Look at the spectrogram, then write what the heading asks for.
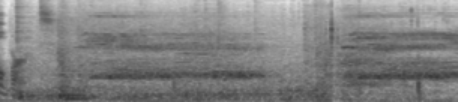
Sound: dinosaur toy roars

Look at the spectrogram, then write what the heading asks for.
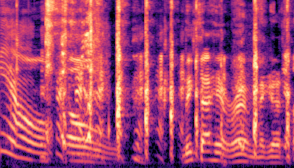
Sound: everyone laughs

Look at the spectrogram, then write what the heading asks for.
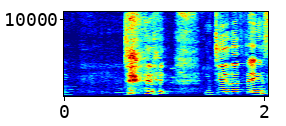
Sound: chuckles

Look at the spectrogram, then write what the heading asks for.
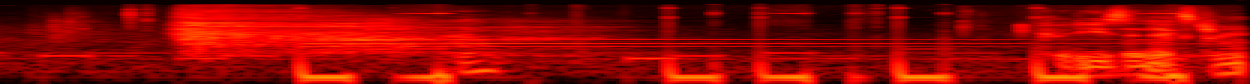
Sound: sighs heavily

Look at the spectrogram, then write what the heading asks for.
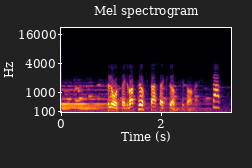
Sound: Swedish spoken audio

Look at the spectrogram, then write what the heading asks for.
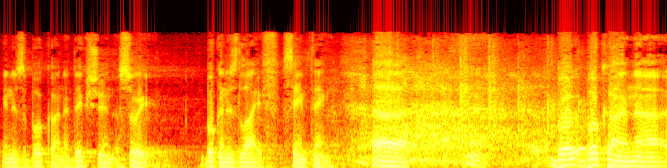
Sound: laughter

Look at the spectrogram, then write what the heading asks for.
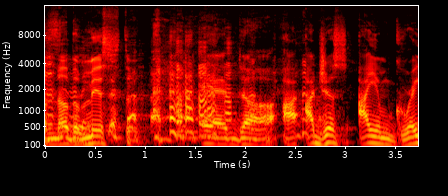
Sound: laughing

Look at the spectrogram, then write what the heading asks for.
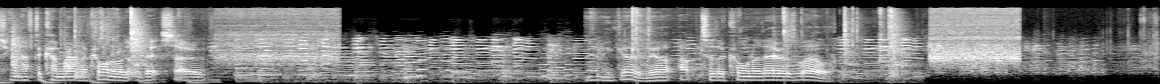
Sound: hair dryer

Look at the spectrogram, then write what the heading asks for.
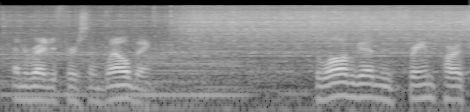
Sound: machine sounds

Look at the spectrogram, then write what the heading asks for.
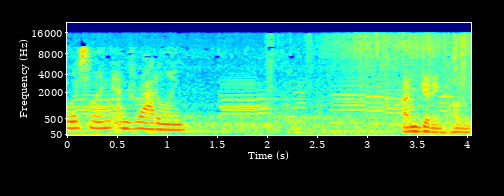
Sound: sound of wind and leaves

